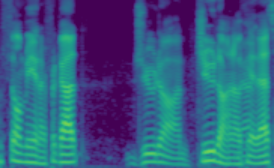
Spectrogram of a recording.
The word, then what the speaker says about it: Judon: Judon.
